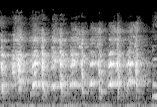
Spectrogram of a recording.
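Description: A woman laughing in a quick, even run of high-pitched laughs, about six a second.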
